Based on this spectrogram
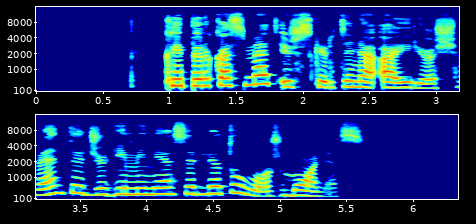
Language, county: Lithuanian, Vilnius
